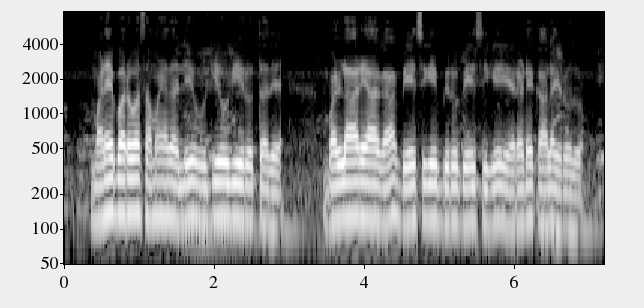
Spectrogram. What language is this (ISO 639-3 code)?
kan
